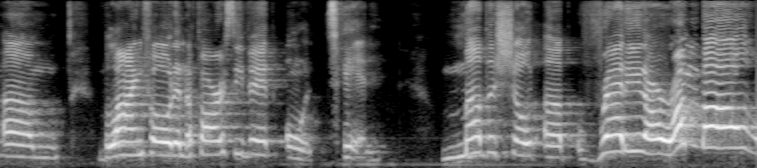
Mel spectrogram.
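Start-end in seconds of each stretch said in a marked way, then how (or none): 4.4-7.6 loud, drawn-out ring-announcer hype; hyped announcer style. Acted. Recapper hyping Teresa's arrival to viewers, loud and drawn out. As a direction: stretch it out like a fight announcer.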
